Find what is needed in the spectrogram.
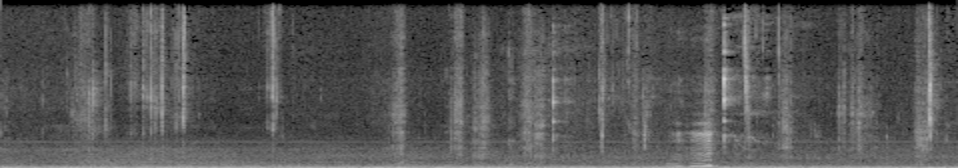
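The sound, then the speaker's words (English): Crisp crunching of someone biting into and chewing a pickle made from a garden-grown pickling cucumber, with irregular sharp snaps and clicks over a low, steady background rumble. “Tastes like a legit pickle.”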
